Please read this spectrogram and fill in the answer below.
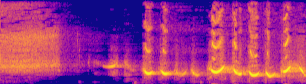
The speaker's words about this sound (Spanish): Con el canto de los pajaritos.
